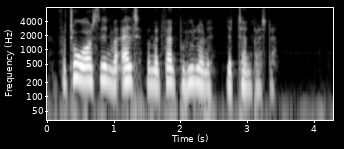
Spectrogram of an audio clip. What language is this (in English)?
Danish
